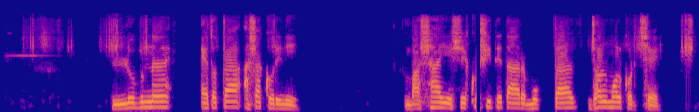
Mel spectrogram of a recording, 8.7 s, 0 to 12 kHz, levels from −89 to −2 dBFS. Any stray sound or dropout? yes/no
yes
